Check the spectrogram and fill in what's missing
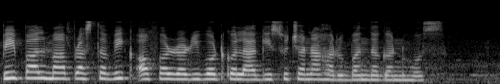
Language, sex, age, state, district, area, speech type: Nepali, female, 45-60, West Bengal, Darjeeling, rural, read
